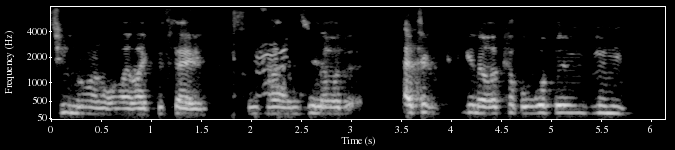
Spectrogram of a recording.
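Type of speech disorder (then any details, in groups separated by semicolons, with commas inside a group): Dysarthria; cerebral palsy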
